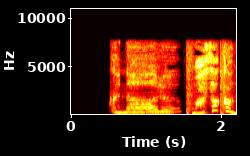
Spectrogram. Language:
Japanese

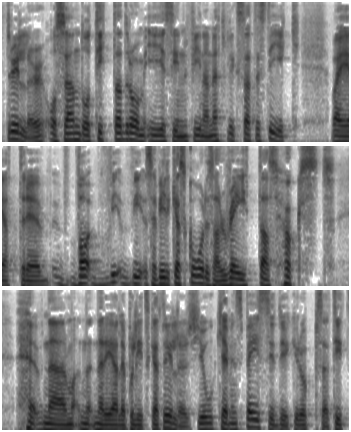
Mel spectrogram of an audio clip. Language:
Swedish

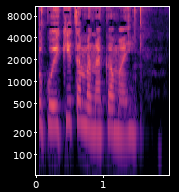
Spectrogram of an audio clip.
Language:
Yanahuanca Pasco Quechua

